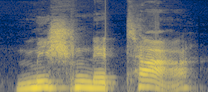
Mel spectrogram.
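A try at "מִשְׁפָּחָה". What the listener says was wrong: That's a pay, mishpecha.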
